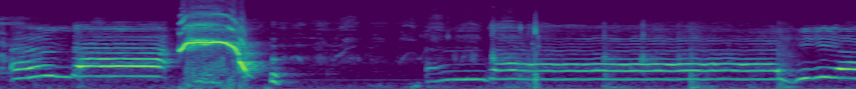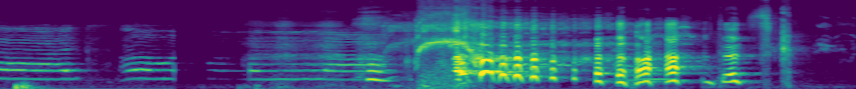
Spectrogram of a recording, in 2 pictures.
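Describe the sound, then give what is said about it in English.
High-pitched, drawn-out screams play from a video, several long wavering cries in a row, ending in a louder burst of rapid, choppy shrieks. “The screaming is so funny.”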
